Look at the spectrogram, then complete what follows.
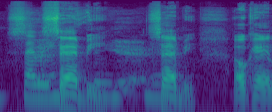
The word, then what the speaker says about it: Sebi: Is it CB? Sebi.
